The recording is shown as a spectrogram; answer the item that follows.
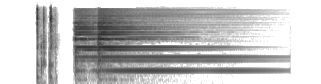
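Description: Subscribe-animation sound effects: a quick pair of mouse clicks, then a bright notification-bell ding that rings on and fades away over about a second and a half.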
